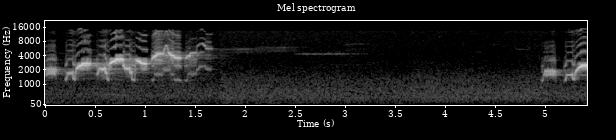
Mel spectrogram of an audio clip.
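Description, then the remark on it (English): A Swainson's thrush sings in summer in the North Woods of Acadia: a clear, fluty phrase that spirals upward, then falls silent for a few seconds before beginning another phrase. The song stands alone with no voices. “She's caught songs that are emblematic of summer in the North Woods, like the Swainson's thrush.”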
